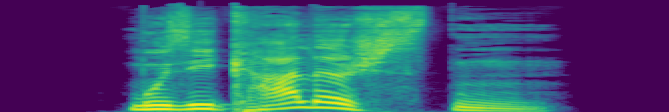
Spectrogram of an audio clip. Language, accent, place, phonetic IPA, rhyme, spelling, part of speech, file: German, Germany, Berlin, [muziˈkaːlɪʃstn̩], -aːlɪʃstn̩, musikalischsten, adjective, De-musikalischsten.ogg
- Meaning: 1. superlative degree of musikalisch 2. inflection of musikalisch: strong genitive masculine/neuter singular superlative degree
